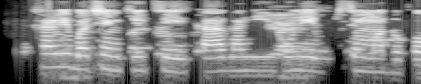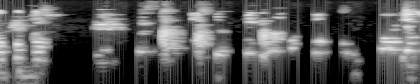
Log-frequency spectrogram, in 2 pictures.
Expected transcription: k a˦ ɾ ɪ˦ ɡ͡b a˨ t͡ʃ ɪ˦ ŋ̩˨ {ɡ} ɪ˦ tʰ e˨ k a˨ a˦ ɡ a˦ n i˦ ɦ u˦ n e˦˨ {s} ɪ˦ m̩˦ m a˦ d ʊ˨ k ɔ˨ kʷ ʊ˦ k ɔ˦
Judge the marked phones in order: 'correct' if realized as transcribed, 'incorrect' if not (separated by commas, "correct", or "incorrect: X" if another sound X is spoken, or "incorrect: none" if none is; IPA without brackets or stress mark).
incorrect: k, correct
